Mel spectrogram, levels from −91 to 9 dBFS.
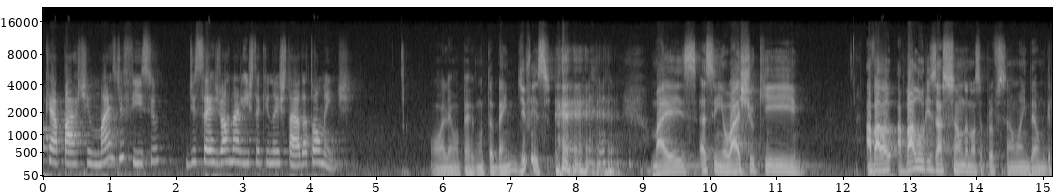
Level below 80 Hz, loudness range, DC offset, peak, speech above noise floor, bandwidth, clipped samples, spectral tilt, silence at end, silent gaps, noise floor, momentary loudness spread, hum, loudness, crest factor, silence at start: -44 dBFS; 5 LU; under 0.1%; -8 dBFS; 27 dB; 16.5 kHz; under 0.1%; -3.5 dB/octave; 0 s; none; -51 dBFS; 14 LU; none; -24 LUFS; 16 dB; 0 s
